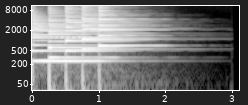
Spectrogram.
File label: D sharp 7th Suspended 2nd Sharp 5th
